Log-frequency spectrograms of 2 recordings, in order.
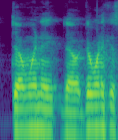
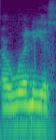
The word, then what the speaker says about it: Darwinius: Darwinicus macellus, is that how you pronounce it there, Isaiah? Darwinius macellus.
